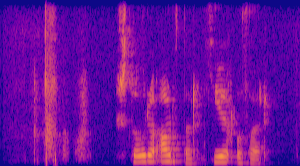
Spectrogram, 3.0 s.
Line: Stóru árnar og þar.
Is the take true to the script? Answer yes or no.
no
